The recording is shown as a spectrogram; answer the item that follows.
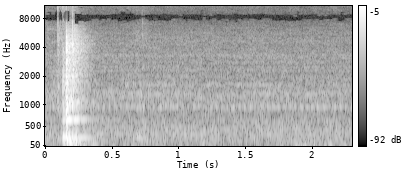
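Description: A single sharp clack as a plastic toilet seat is set down onto the porcelain toilet, ringing briefly, then faint room tone.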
